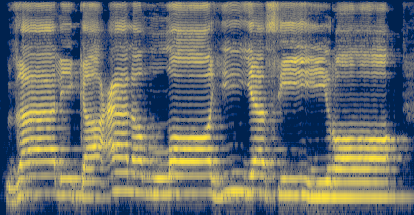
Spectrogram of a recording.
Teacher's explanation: ذال کو ہمیشہ ہی نرمی کے ساتھ ادا کرتے ہیں اور یہاں پر ہم نے کھڑی زبر کی وجہ سے کھینچ کر ادا کرنا ہے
